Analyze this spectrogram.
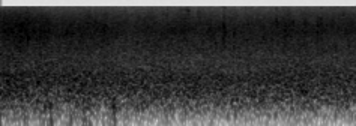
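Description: Steady wind, an even rushing noise through leaves and grass.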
